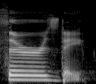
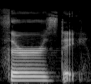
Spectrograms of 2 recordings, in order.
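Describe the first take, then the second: The two takes are said the same way.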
